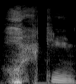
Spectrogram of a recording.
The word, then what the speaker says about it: Joaquin: Joaquin Phoenix.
